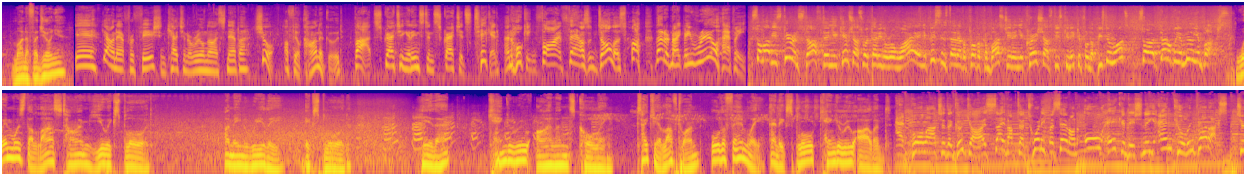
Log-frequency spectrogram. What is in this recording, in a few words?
voice demo compilation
